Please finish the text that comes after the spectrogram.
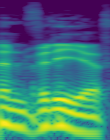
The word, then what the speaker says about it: NVIDIA: And NVIDIA for you guys that didn't know how to say it properly.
